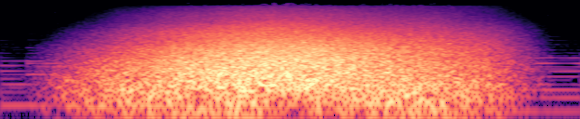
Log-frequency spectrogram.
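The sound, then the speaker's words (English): A large ocean wave swells and crashes onto a boat at sea in a broad roar of rushing water, building over a couple of seconds to a loud peak before washing away into quiet. “He saw the wave heading for them and railed at the crew, shouting, "For God's sake, get her around!”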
